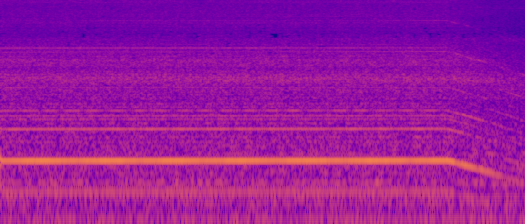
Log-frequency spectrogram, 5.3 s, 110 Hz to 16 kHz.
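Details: Rainbow PN-2 power nozzle (used with a D4C SE) after repacking dry brushroll bearings that had run about 7 years: a steady clean high whine with no squeal or screech, rising as the grease warms, then winding down; runs smoothly.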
